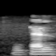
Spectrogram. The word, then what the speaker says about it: del: The value of or we can write del del, it is del, pronounced as del is equals to I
